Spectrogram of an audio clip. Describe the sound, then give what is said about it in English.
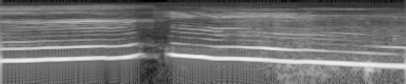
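A person voices a whale-like call: a loud, sustained tonal moan that rises slightly, breaks off for a brief moment, then resumes and slowly glides downward in pitch. “And then I start speaking whale, and then people find me that.”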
